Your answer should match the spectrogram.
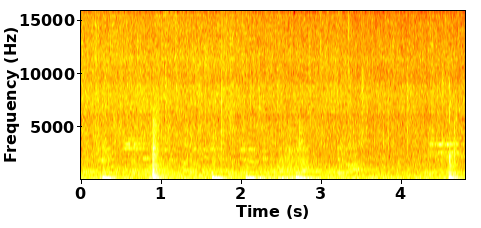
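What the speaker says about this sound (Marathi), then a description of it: "मसाला चांगला खरडून परतायचा, कारण मसाला जो आहे तो कढईला चिपकलेला आहे." Masala frying in a kadhai while being scraped from the pan, a low sizzle broken by repeated short scraping strokes at an irregular rhythm, close by.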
